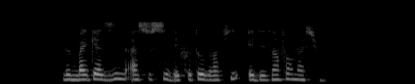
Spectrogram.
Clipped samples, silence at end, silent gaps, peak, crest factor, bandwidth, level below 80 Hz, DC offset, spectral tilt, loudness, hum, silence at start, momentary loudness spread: under 0.1%; 0.9 s; none; -24 dBFS; 20 dB; 7.6 kHz; -86 dBFS; under 0.1%; -4 dB/octave; -41 LUFS; none; 0.65 s; 10 LU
